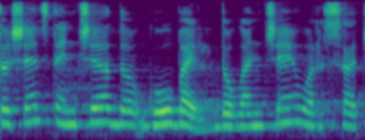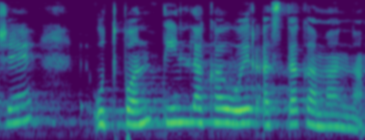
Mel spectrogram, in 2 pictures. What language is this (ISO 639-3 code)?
kok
